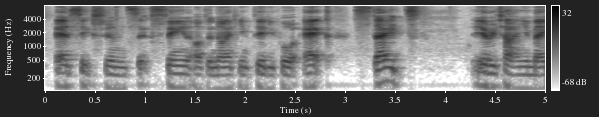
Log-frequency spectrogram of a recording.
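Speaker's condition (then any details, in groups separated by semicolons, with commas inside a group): No condition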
